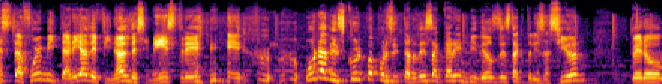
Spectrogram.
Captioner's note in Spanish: risas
